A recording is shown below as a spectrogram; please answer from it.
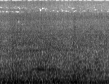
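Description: Steady low rumble of road traffic with faint voices talking in the background.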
